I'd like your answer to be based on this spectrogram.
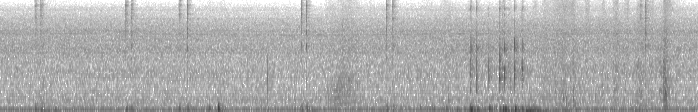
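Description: A computer mouse being clicked during game testing gives scattered sharp, quiet clicks over a faint room hum, isolated at first and then a quick cluster of several taps before single clicks resume.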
